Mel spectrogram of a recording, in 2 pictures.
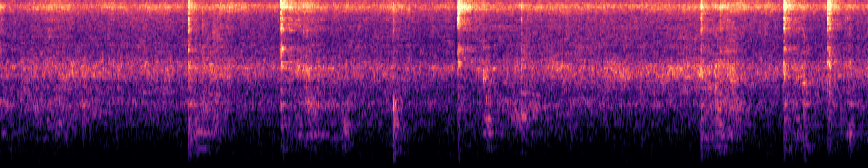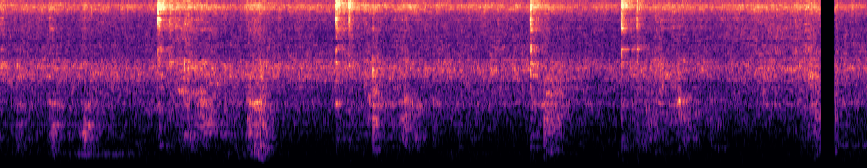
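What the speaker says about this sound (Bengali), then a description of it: "দিয়ে ভালো করে মিশিয়ে নেব।" Garlic and chicken frying in a pan give a soft, constant sizzle, broken by repeated scrapes and clinks of a spoon stirring against the metal, close and unaccompanied by talk.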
